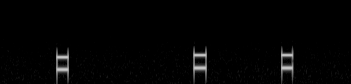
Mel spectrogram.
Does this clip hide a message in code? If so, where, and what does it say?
Yes: DTMF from 0.6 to 2.9 s, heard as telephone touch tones, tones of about 90 ms. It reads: 2 6 6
